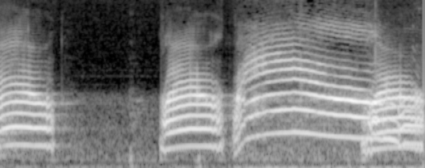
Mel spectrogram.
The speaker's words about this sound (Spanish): ¡Gatos!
